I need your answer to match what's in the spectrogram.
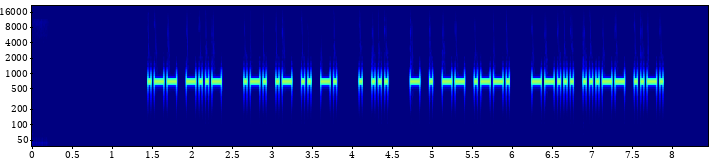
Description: Morse code, heard as a keyed tone, about 30 wpm, 700 Hz. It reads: WX RAIN ES TEMP 73F
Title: Practice QSO - Exchange 2 - Info - 30wpm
